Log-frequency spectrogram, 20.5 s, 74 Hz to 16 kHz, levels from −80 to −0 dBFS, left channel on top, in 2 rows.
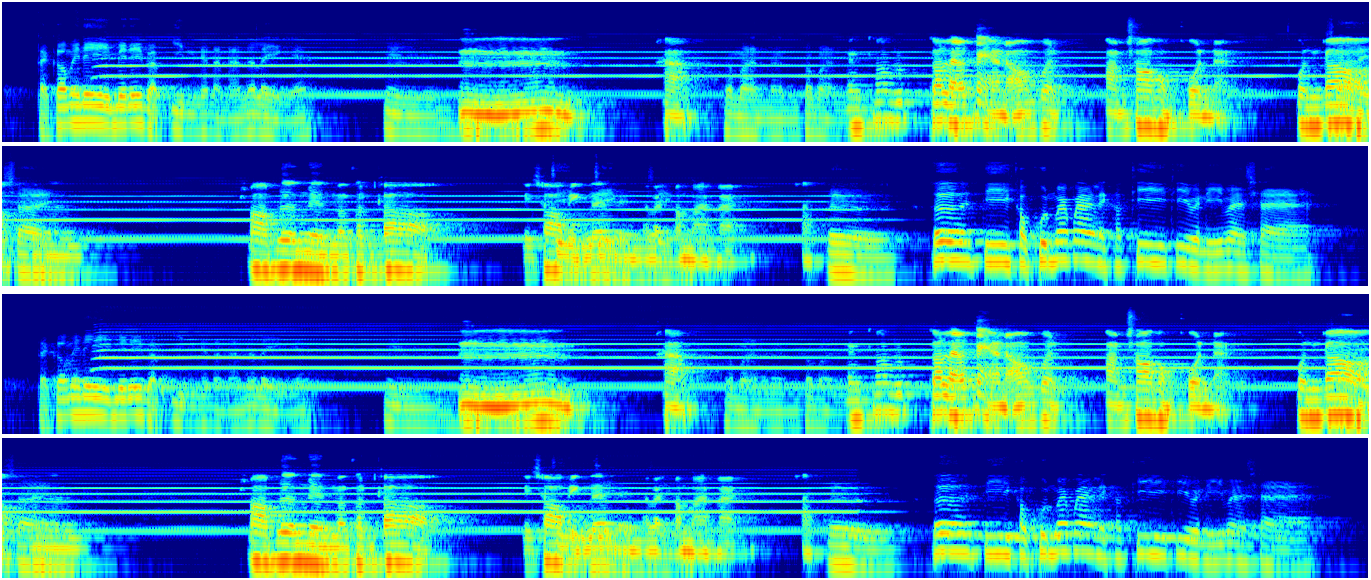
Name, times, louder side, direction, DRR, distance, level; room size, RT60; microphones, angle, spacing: voice 1, 0.3-2.3 2.9-3.4 5.4-6.5 10.0-10.7 12.4-12.8 14.4-15.4 16.4-17.0 17.2-20.1, left 3 dB, 35° left, 10 dB, 0.5 m, -33 dB
Wind instrument woodwind instrument, 0.7-16.7, right 5 dB, 70° right, 1.1 m, -39 dB
voice 2, 3.4-4.3 4.9-5.2 6.3-7.9 8.3-9.2 9.7-10.9 12.1-13.5 14.2-15.8 16.3-16.4, right 1 dB, 10° right, 10 dB, 0.6 m, -26 dB
16.0 x 5.6 x 7.0 m, 1.0 s
head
